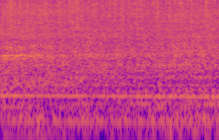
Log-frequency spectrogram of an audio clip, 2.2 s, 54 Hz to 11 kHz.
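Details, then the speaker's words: 2005 Ford Crown Victoria Police Interceptor, out of service about a year with a suspected bad fuel pump and dead battery; steady, even V8 idle with a smooth low rumble and faint constant hum, no knocks or misses; AC compressor engaged, alternator charging. "Engine sounds good. AC compressor engaged. Automatic transmission engages."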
